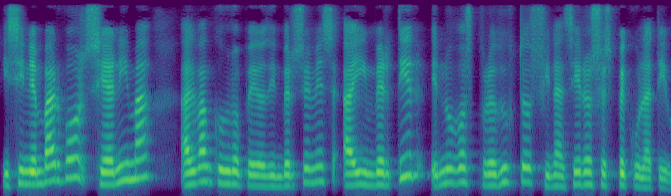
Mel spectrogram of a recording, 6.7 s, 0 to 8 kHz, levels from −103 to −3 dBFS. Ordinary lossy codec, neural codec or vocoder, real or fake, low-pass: none; codec, 24 kHz, 0.9 kbps, WavTokenizer, large speech release; fake; 7.2 kHz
